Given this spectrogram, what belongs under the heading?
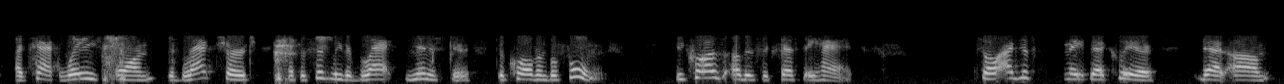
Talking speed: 130 wpm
